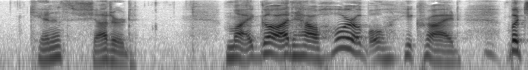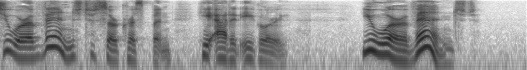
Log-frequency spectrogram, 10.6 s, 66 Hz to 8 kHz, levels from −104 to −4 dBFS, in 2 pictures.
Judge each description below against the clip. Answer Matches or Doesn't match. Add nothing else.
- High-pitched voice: Doesn't match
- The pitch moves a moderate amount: Doesn't match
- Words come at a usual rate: Doesn't match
